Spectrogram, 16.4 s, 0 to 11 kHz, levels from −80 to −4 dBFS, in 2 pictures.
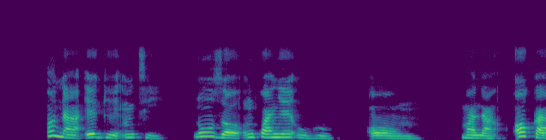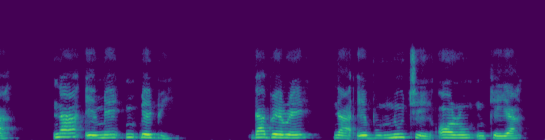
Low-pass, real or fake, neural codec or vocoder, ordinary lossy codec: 7.2 kHz; fake; codec, 16 kHz, 8 kbps, FreqCodec, smaller model; Opus, 64 kbps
